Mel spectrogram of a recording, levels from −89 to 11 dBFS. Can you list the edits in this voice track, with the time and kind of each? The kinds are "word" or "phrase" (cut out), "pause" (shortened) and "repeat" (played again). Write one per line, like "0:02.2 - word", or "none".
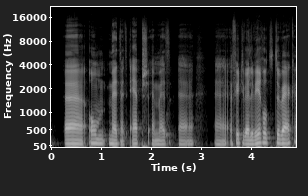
0:01.4 - word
